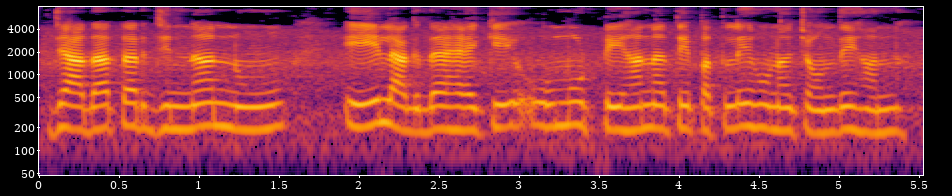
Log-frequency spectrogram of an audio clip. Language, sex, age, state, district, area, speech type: Punjabi, female, 30-45, Punjab, Barnala, rural, read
